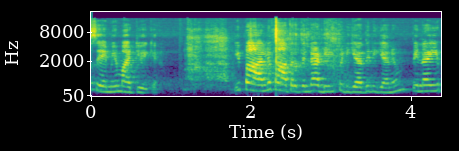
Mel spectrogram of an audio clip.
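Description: A woman talking while a metal spoon stirs milk in a steel pan, with a scraping rustle about a second in and a single sharp clink of the spoon against the pan a little after two seconds.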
